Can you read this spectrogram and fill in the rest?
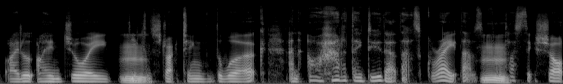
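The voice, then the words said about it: British accent. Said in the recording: “you have a British accent ... You've still got it”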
